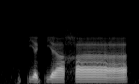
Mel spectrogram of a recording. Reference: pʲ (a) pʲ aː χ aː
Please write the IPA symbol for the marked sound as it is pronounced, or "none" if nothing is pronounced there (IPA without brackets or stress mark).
a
